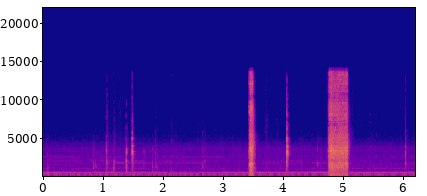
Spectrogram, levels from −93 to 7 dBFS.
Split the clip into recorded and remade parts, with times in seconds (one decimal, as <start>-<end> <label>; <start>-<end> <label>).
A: 0.0-6.2 recorded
